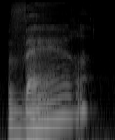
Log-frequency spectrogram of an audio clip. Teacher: So masculine form, don't pronounce the final T.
